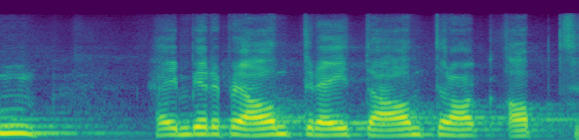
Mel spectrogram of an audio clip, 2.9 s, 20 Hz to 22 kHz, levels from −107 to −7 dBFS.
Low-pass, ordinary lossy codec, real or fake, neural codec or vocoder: 14.4 kHz; none; fake; autoencoder, 48 kHz, 128 numbers a frame, DAC-VAE, trained on Japanese speech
